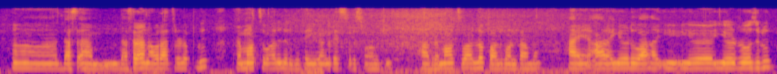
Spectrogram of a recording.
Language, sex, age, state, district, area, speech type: Telugu, female, 60+, Andhra Pradesh, Bapatla, urban, spontaneous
